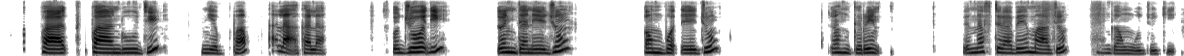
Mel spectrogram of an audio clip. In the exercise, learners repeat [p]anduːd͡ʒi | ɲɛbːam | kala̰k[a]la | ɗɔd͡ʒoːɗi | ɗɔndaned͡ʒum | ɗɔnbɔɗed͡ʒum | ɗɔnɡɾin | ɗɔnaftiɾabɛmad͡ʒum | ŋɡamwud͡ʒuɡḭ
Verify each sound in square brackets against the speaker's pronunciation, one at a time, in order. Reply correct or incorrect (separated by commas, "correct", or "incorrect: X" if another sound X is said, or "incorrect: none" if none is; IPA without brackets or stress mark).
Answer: correct, correct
